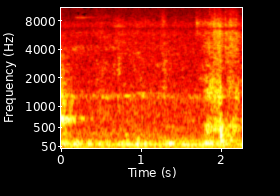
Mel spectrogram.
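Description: Faint, soft rustling of loose potting soil as a gloved hand presses an onion bulb into a basket and lifts away near the end.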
